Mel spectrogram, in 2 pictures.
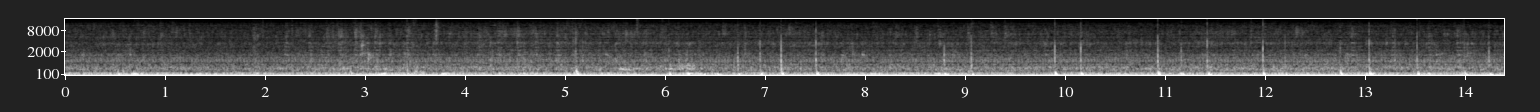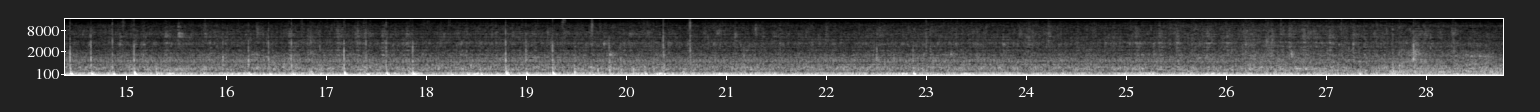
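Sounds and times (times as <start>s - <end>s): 
coffee roaster hum roasting green coffee beans: 0.0s - 28.7s
green Kilimanjaro blend coffee beans crackling and popping while roasting: 3.8s - 24.2s.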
